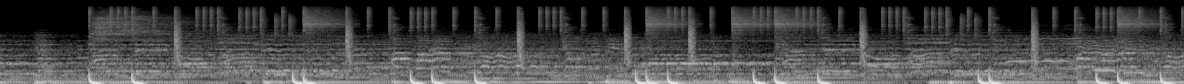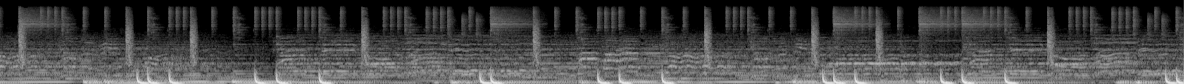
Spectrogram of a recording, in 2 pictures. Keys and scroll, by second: 0.5 ctrl+=, 0.9 z, 1.2 space, 2.7 ctrl+shift+z, 4.4 shift+space, 5.5 ctrl+-, 5.6 ctrl+-, 11.7 ], 18.3 ctrl+z.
